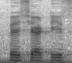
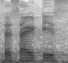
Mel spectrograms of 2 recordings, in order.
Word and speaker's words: fasciitis: फैशियाटिस, फैसाइटिस, अलग अलग pronunciation हो सकती हैं, लेकिन मेन वही है जो मैंने बताया आपको।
